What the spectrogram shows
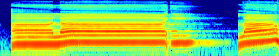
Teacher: Maka lamnya panjang boleh empat boleh lima harakat. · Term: mad wajib muttasil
